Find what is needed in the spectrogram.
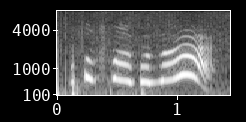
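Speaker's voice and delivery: jolted by a sudden noise; startled shout. Real, not acted. Reader jumping at a noise in the room, shouting.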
